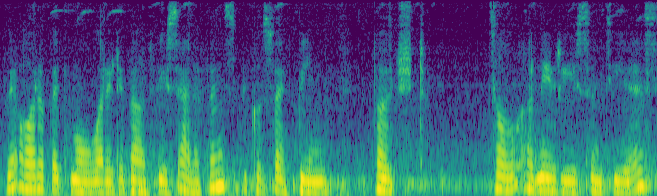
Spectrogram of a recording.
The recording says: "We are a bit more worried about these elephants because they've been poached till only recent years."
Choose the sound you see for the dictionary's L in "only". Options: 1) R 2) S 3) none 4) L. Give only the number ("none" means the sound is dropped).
3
